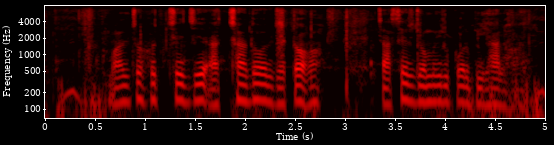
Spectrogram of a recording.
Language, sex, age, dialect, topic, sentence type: Bengali, male, 18-24, Jharkhandi, agriculture, statement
